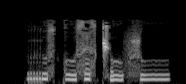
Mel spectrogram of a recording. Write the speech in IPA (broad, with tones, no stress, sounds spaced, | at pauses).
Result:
r u˥˧ s k oː˧ s æ˥ s t͡ʃʼ oː˥˧ f ɬ uː˥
